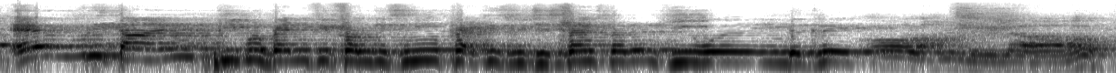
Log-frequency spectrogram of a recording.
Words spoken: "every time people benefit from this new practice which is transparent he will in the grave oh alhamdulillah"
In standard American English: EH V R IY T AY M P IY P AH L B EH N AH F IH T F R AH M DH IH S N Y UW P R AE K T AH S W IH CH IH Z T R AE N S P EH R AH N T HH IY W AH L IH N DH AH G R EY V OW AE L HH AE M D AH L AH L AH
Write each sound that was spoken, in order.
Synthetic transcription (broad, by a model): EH V R IY T AY M P IY P AH L B EH N AH F IH T F R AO M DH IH S N Y UW P R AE K T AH S W IH CH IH S T R AE N S P EH R AH N T HH IY W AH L IH N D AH G R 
